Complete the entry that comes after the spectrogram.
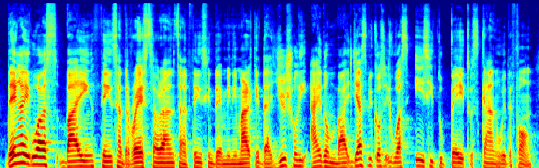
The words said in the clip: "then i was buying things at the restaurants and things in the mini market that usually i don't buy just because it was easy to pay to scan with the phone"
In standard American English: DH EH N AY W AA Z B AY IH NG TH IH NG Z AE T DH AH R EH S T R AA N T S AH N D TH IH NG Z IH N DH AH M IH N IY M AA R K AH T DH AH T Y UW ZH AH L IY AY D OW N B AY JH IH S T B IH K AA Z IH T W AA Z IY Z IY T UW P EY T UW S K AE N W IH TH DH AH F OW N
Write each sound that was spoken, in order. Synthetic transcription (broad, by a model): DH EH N AY W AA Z B AY IH NG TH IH NG S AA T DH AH R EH S T R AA N T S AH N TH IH NG S IH N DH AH M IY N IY M AA R K AH T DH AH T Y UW SH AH L IY AY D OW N B AY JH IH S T B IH K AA S IH T W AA S IY S IY T UW P EY T UW S K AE N W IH DH AH F OW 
